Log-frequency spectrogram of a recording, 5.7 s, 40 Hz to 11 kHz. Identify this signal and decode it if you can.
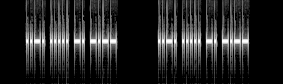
Morse code, heard as a keyed tone, about 30 wpm, 700 Hz. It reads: F5NY F5NY
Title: DXCC-100 Call Signs - 4 Characters - Repeated 2x - 30wpm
